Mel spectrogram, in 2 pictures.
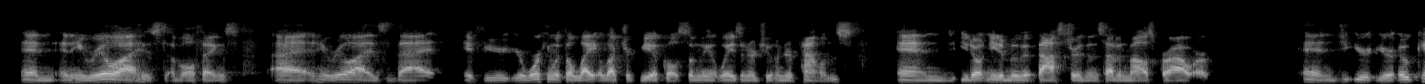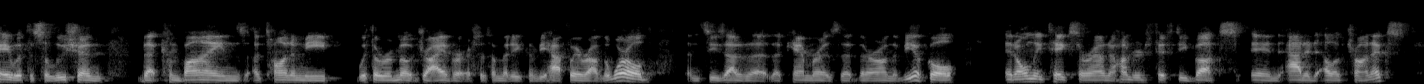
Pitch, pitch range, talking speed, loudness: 100 Hz, 95-105 Hz, 175 wpm, -28 LUFS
